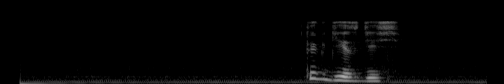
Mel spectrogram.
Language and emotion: Russian, neutral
